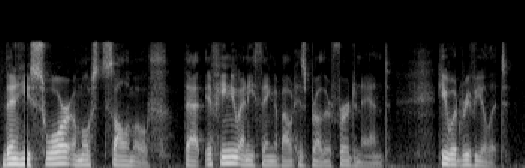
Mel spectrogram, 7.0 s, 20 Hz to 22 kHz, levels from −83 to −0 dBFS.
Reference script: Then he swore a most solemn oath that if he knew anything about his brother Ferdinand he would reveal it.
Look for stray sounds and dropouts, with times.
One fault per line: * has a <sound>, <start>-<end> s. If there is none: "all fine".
* has a dropout, 0.3-0.4 s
